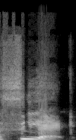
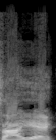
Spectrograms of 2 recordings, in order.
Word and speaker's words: SIAC: It's not SEAC. It's SIAC if you want to shorten it. Not SEAC.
